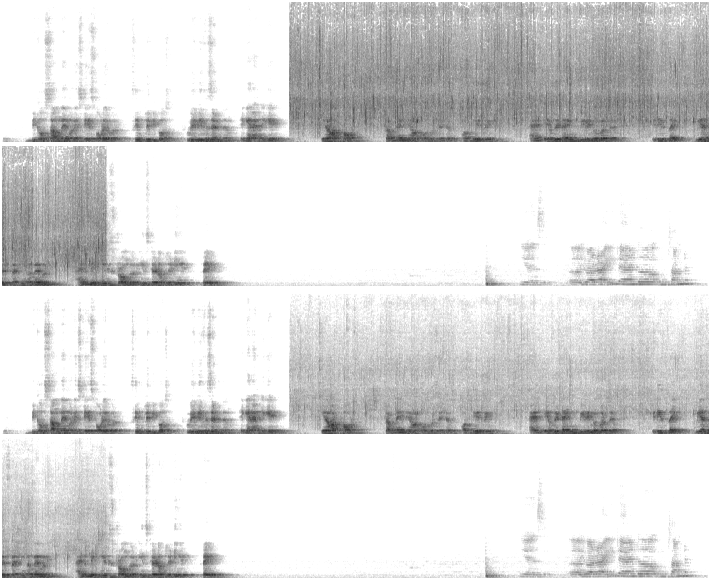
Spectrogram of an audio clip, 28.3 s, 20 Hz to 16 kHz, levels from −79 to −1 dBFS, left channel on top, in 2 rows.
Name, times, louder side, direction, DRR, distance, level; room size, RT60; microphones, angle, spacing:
voice 1, 0.5-3.4 3.7-5.6 6.4-7.2 7.7-9.9 10.5-12.4 13.0-15.2 15.6-17.9 18.1-18.5, equal, 50° right, 0 dB, 4.0 m, -24 dB
Frying (food), 5.7-16.2, left 12 dB, 80° left, 0.6 m, -32 dB
voice 2, 24.5-24.9 25.5-27.8, left 1 dB, 15° right, -1 dB, 3.0 m, -45 dB
9.8 x 9.2 x 5.3 m, 0.65 s
head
